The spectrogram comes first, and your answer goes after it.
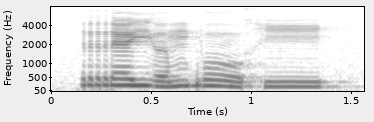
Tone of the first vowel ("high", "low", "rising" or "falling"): high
